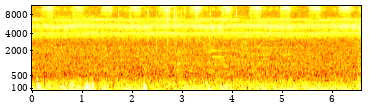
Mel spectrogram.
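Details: Crickets on a quiet autumn evening. High, pulsed chirps repeat steadily about every half second, roughly eleven bursts in all. They sit above a constant fainter insect hum and a low background rumble.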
